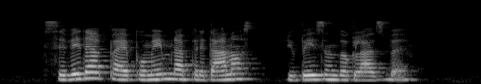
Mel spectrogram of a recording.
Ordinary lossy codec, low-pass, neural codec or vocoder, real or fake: none; none; none; real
